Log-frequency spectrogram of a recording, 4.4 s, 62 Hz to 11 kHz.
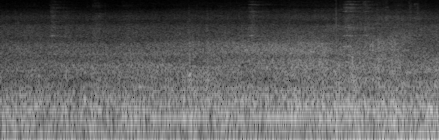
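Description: Two MTR electric trains, an East Rail line R-Train and a Tuen Ma line SP1900, rolling in together: a steady rumble that grows slightly louder, with a low hum coming in about a second and a half in, over city traffic noise.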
